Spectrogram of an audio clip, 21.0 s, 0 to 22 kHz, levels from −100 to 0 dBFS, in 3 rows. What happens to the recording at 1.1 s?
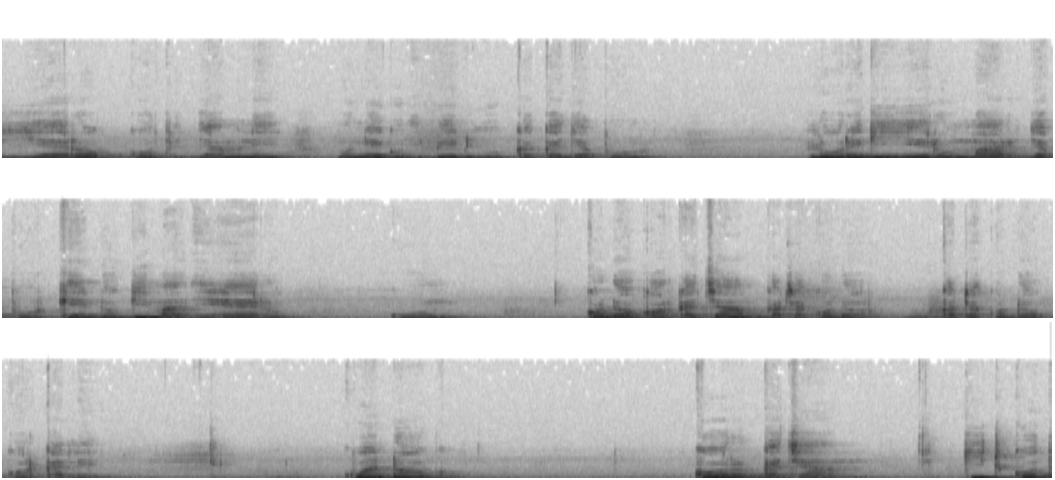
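Nothing goes wrong at 1.1 s; the speech carries on intact through that moment.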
